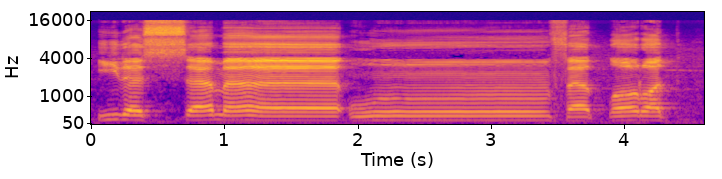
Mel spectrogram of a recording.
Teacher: فا کا جو مخرج ہے اوپر کے دو دانتوں کو ہونٹوں کے تری والے حصے پر لگانا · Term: اخفا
